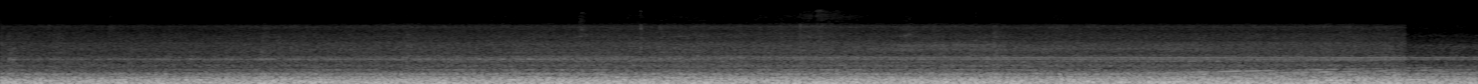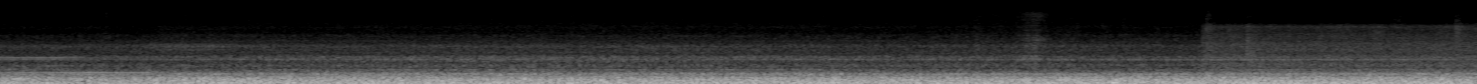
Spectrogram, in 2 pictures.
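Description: Gyeongui–Jungang Line electric commuter train running, heard from inside the carriage: a steady low rumble of the train on the track, with a faint rising whine about halfway through.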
